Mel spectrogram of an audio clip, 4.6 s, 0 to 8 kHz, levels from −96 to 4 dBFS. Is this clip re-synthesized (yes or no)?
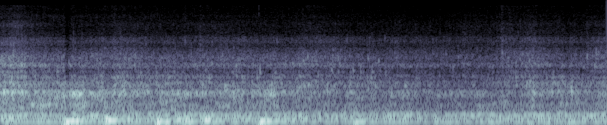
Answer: no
